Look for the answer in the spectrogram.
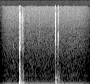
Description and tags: Drops on paper.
